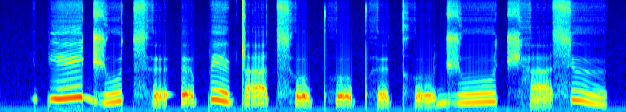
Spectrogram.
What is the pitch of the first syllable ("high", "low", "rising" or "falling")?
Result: rising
